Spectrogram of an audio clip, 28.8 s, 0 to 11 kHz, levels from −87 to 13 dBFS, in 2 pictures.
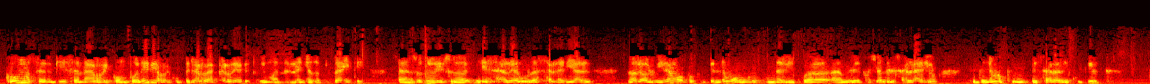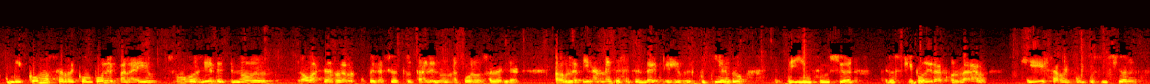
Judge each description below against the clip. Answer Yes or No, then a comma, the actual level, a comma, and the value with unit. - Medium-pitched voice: Yes, medium, 175 Hz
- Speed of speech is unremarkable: Yes, average, 160 wpm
